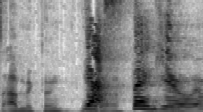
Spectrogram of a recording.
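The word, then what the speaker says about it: Eabametoong: Well, it's pronounced Abmictung.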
